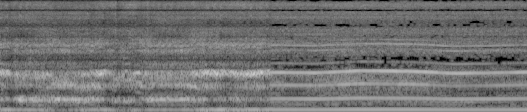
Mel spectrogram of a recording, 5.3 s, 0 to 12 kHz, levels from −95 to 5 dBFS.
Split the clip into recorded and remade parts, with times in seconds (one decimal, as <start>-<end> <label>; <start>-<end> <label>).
0.0-2.7 remade; 2.7-5.3 recorded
